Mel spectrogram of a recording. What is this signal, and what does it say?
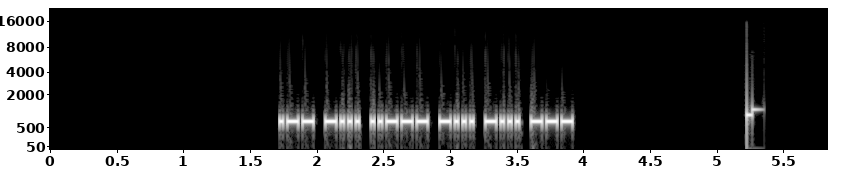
Morse code, heard as a keyed tone, about 41 wpm, 700 Hz. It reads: WB2BBO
